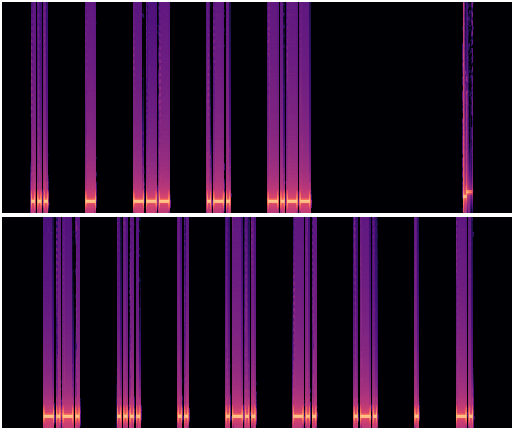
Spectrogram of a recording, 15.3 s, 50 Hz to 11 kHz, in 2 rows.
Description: Morse code, heard as a keyed tone, about 25 wpm, spaced as for 12 wpm, 700 Hz. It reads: STORY CHILDREN
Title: 4x Character Spacing - Top 300 Words - 25wpm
